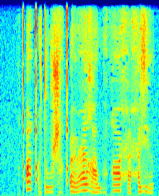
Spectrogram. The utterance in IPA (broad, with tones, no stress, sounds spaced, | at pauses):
qʼ a˥ qʼ ə̤˩˧ t uː˩˧ ʃ a̤˩˧ qʼ yː˧˩˧ ʕ ɪ˥ ʁ a˩˧ w ṳ˩˧ q ɒː˥ ħ ɪ˩˧ ħ ə˨˥ zʲ ə˧˩˧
